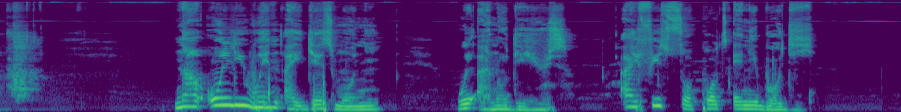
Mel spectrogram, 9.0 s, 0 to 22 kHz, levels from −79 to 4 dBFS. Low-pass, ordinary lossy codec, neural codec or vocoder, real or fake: none; none; none; real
